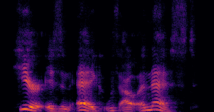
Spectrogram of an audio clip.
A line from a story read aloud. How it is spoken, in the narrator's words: said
